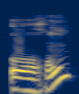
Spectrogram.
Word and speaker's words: aurons: Okay, nous aurons. Final S not pronounced. O and N together, nasal. On.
